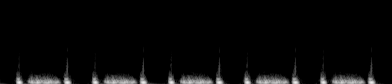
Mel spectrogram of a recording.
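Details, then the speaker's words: Mitral stenosis: Duroziez rhythm at about 79 per minute, with loud S1, opening snap and low diastolic rumble. "Vamos a escuchar el ritmo de duros no entonces aquí está s1 s2 y vamos a ver este retumbo o sopló de asó elal el famosísimo este rustat a d si parece rata o"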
